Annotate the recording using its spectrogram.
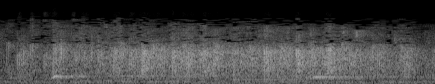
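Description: Congregation applauding, easing slightly near the end.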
